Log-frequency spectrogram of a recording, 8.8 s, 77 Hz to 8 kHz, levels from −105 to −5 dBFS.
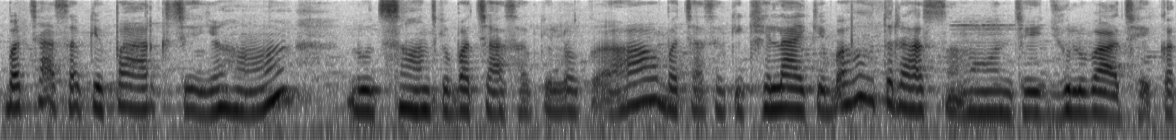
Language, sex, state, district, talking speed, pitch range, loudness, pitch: Maithili, female, Bihar, Begusarai, 150 wpm, 195-225 Hz, -19 LUFS, 210 Hz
